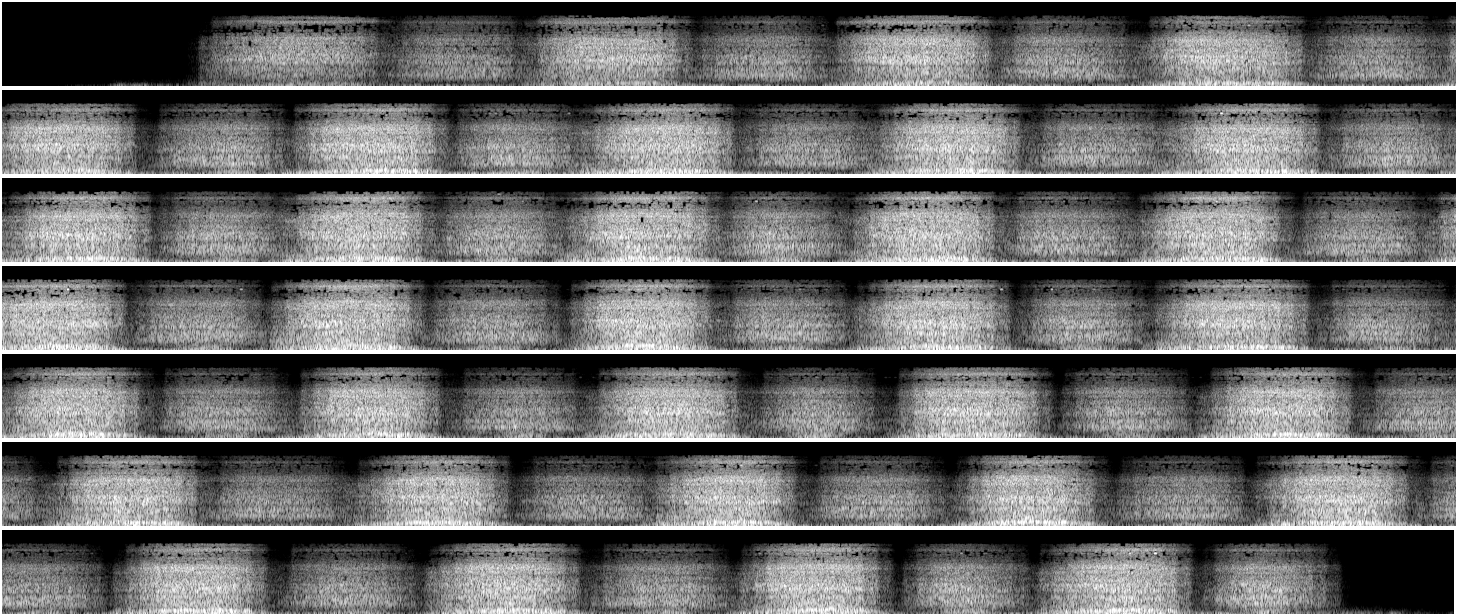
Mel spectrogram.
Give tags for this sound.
mask breathing sinister ba breathing-apparatus gas-mask

